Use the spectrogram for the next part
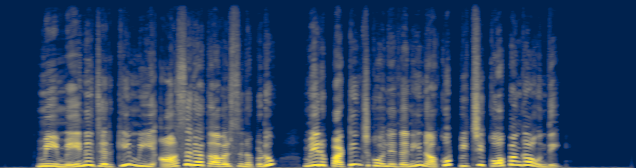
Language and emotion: Telugu, angry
